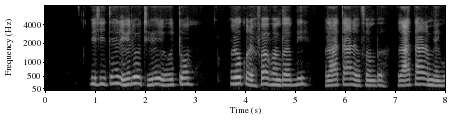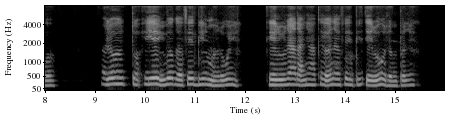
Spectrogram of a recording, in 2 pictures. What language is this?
Akebu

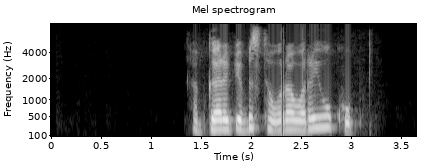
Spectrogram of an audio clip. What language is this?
Abkhazian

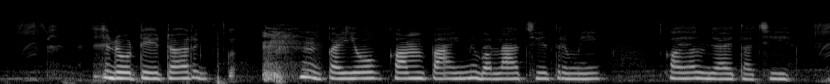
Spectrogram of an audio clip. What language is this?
Maithili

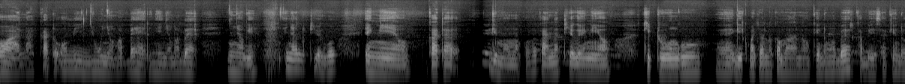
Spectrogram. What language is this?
Luo (Kenya and Tanzania)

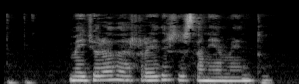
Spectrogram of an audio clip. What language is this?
Galician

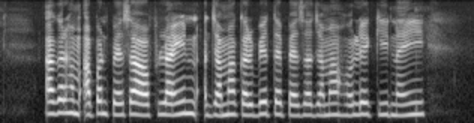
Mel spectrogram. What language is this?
Magahi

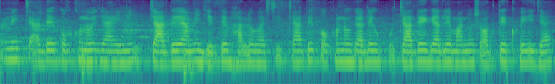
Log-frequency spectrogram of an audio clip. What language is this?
Bangla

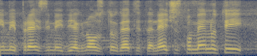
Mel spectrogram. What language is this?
Serbian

